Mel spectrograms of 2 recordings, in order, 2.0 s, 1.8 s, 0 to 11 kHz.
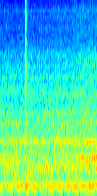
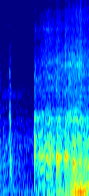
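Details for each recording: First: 2015 BMW 640i, brought in for intermittent no-start after shutdown: starts on battery charger, smooth steady idle with faint hum, no stumbles or rattles. Charging system reads 14.29–14.30 V, alternator good; cause was a defective battery, then replaced. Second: 2015 BMW 640i with intermittent no-start from a defective battery, charging system fine: with battery charger connected, short crank and engine catches into a rising idle. Hard start from a weak battery needing charger help.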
